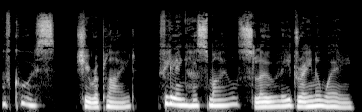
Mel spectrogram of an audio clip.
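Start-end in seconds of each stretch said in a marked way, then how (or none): 0.0-0.7 a higher, lightly voiced young woman, earnest and pleading; young bride Sophia. A narrator's reading. Bride reassuring her new husband, raised lighter voice. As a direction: play the bride gently begging James to understand.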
